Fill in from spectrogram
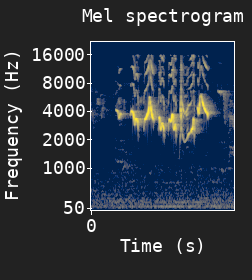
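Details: Ultramarine grosbeak in loud full song to stimulate other birds, delivering a quick sequence of bright, swooping whistles, roughly ten notes in under two seconds, ending with a thin fading note.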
